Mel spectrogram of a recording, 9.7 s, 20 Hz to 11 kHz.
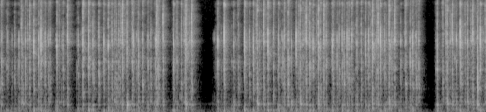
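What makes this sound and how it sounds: Fingertips of both hands type steadily on a white 66-key mechanical keyboard with Gateron Brown switches, plastic keycaps, pink underglow and a hollow case, about 30 cm long and resting on a white desk. Rapid, bright clacky key strikes come in dense bursts, with short pauses around 4 and 8.6 seconds. Each clack is short and dry with a slightly hollow body.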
